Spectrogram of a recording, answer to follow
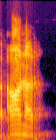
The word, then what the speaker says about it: honour: होगा ऑनर हो जाएगा, ऑनर। यानी कि एच जो है उसको हम लोग साइलेंट कर देंगे, हाइड कर देंगे। इसका हो जाएगा ऑनर।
